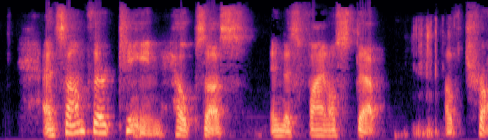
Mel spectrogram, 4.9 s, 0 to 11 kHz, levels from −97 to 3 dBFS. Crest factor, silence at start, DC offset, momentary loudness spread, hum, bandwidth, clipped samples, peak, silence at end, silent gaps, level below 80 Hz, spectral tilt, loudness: 16 dB; 0.2 s; under 0.1%; 11 LU; none; 10.5 kHz; 0.2%; 0 dBFS; 0 s; none; -56 dBFS; -4 dB/octave; -15 LUFS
